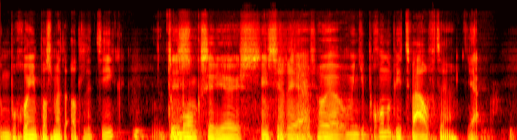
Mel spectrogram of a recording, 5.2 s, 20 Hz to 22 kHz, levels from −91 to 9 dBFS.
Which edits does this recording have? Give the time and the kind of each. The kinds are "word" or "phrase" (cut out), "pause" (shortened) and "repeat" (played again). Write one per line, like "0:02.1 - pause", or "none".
0:02.6 - word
